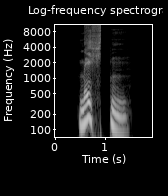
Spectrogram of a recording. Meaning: dative plural of Macht
- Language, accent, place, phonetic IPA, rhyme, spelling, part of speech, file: German, Germany, Berlin, [ˈmɛçtn̩], -ɛçtn̩, Mächten, noun, De-Mächten.ogg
